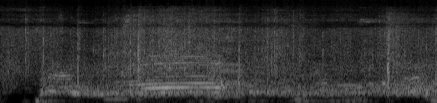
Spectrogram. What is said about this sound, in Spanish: creo que le gustaste al torito ese de allá.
